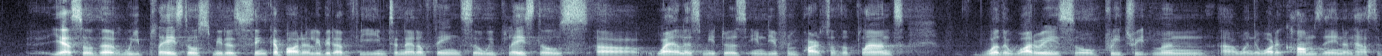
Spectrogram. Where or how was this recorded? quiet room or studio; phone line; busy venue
busy venue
